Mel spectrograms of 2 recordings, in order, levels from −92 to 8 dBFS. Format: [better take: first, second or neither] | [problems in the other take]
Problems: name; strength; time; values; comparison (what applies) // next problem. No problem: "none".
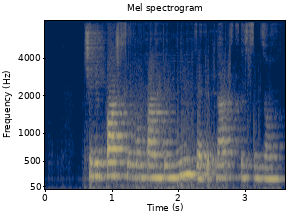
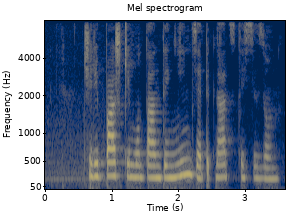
second | noise reduction (neural separator model SepFormer DNS4)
